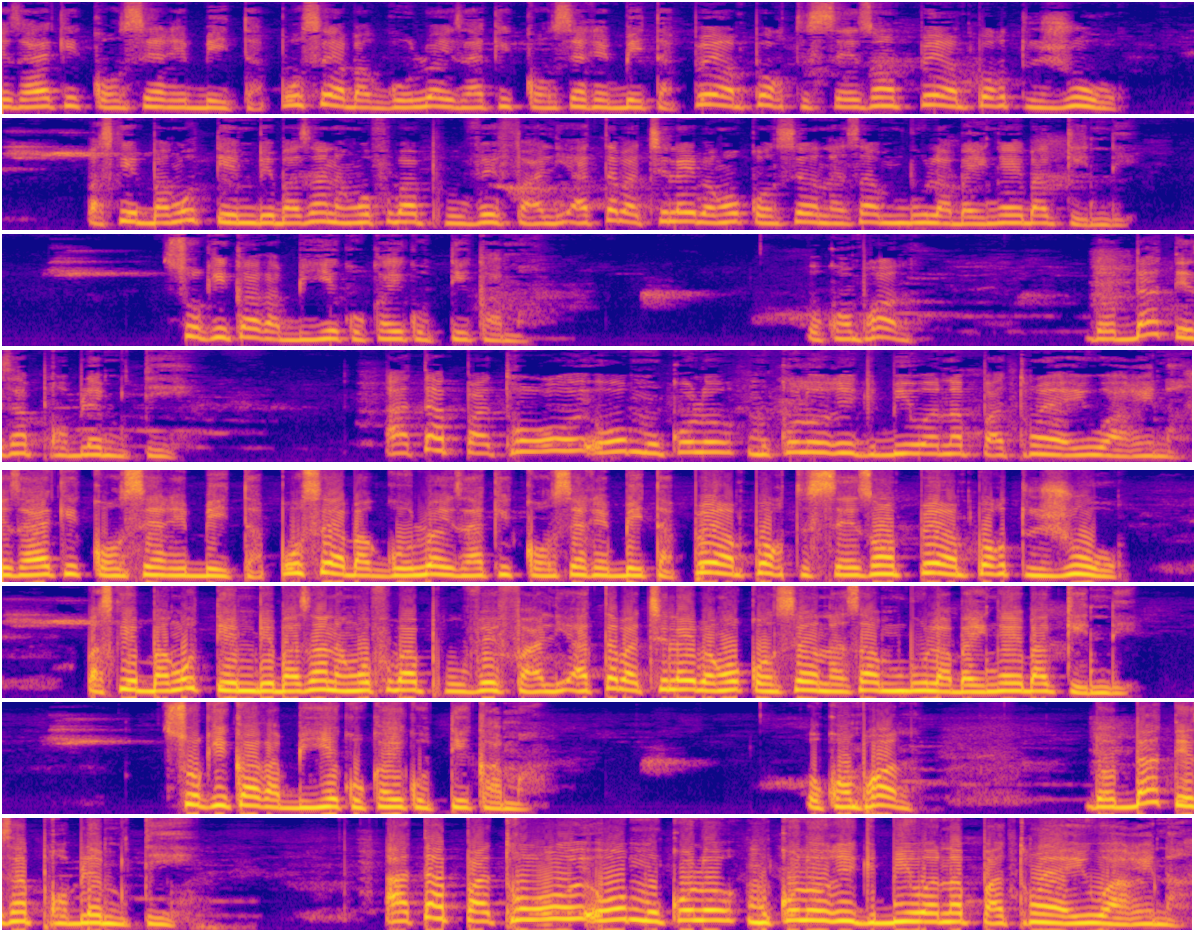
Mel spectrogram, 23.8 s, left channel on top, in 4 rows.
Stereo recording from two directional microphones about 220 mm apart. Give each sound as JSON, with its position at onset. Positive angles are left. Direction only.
{"t": 0.0, "sound": "speech", "side_deg": -45}
{"t": 12.7, "sound": "speech", "side_deg": -45}
{"t": 15.9, "sound": "speech", "side_deg": -50}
